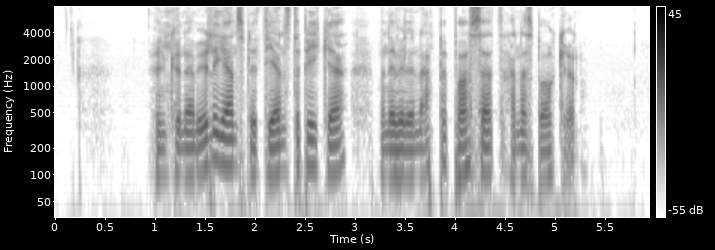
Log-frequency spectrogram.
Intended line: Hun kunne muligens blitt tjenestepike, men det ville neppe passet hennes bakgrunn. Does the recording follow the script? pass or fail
pass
